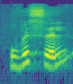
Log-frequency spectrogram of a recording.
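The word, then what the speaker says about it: whistle: हमारा B silent है, विसल यहाँ पर हमारा T साइलेंट है।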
